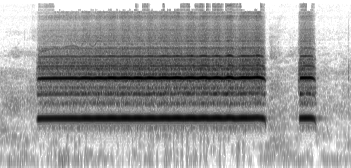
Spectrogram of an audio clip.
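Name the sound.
recorder playing high E flat note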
